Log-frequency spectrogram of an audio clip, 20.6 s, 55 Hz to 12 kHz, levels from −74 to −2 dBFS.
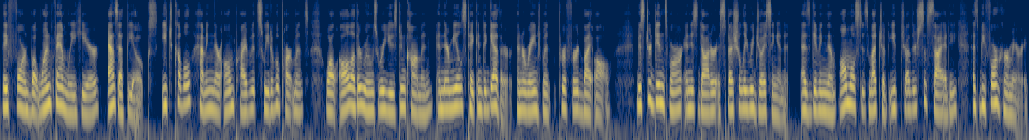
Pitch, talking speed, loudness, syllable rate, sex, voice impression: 180 Hz, 175 wpm, -21 LUFS, 5.4 syllables/s, female, feminine, adult-like, slightly clear, slightly intellectual, slightly sharp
